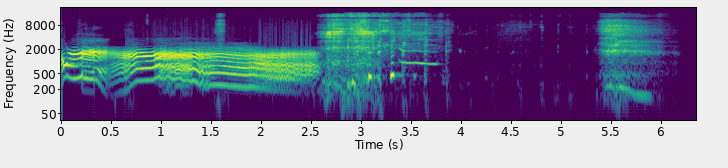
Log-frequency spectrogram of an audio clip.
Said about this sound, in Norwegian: Skal vi gå videre da til innsender fis nummer to? Yeah! Ja. Ingen fødre du, jeg bare fis i gang. Ja. Ja, her kommer den.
